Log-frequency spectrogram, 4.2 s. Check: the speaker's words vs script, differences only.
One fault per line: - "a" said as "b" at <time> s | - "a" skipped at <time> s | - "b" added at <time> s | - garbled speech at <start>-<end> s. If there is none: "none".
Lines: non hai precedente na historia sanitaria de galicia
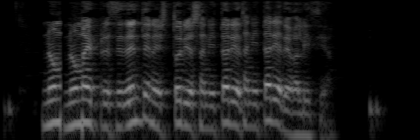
- "non" added at 0.7 s
- "sanitaria" added at 2.4 s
